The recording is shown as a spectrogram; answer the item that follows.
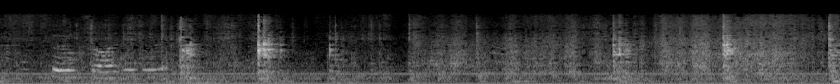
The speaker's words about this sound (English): Boiling hot water. Look at all the steam roofs. Oh yeah. Boiling that.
